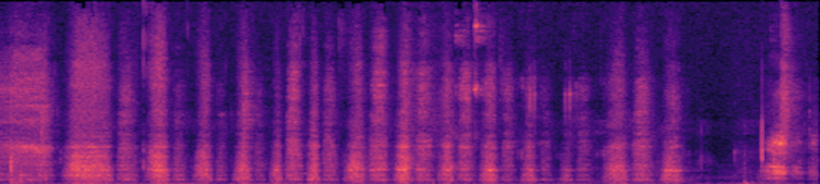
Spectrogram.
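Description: Close-up eating sounds over whole roast chicken: the meat being torn apart by hand and chewed. It comes as a rapid, irregular run of small smacks and crackles that eases off near the end.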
